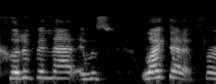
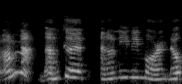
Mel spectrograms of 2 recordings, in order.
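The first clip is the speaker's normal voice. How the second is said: put-on nasal voice, quieter; 5 dB quieter than usual. Describing a woman who eats just one chip, imitating her nasal voice. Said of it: "she talks like this and she's very nasal".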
